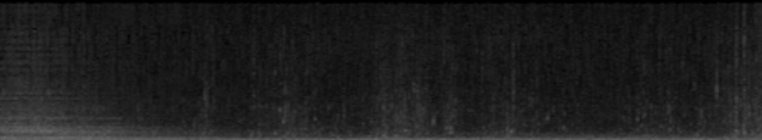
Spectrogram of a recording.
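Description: water flowing

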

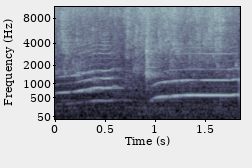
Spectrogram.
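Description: shower water running

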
